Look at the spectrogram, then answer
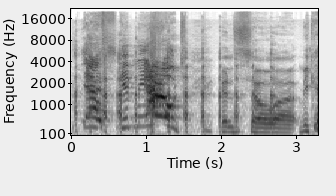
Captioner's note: laughs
